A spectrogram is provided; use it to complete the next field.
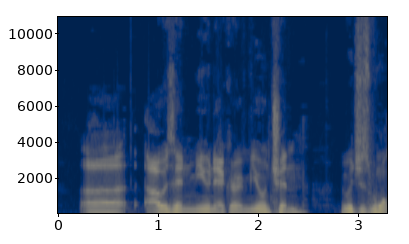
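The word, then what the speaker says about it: München: they prefer youjin yeah it's it's Munich we call it Munich but in America but Muchin I'm sure I'm saying it with the wrong accent but that's how they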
